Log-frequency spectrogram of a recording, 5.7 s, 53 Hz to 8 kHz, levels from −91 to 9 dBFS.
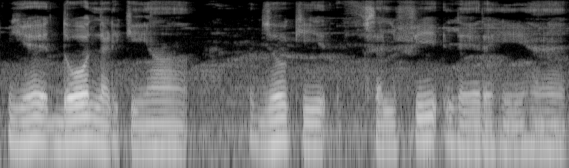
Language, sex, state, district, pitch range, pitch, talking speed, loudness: Hindi, male, Punjab, Pathankot, 95-115 Hz, 100 Hz, 95 wpm, -19 LUFS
